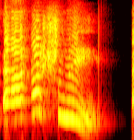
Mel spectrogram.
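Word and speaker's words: Ashleigh: I mean, her name is like not pronounced the way it's spelled, like bologna or lasagna. – It's Ashley. Ash but Lee, L-E-A, Lee.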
